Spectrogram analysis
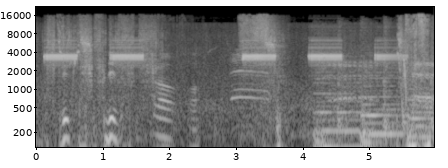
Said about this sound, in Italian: Te l'ho detto che spruzzavi troppo. È partito l'allarme antincendio adesso.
